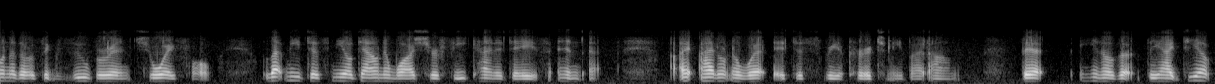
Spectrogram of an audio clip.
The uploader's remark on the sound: ACIM Daily Conference Call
